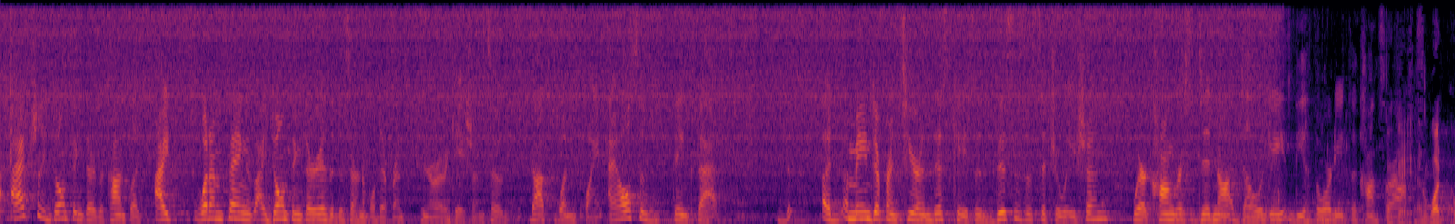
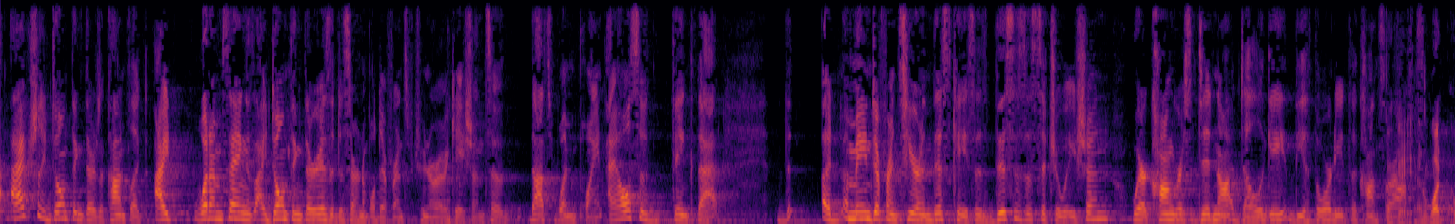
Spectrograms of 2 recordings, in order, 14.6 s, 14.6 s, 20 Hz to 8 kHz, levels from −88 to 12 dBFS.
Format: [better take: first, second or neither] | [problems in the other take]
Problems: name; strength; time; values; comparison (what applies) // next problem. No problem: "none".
second | background sound (Sink (filling or washing)); 12 dB below the speech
